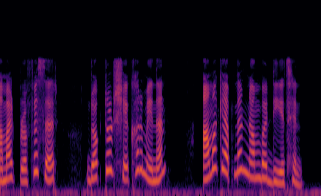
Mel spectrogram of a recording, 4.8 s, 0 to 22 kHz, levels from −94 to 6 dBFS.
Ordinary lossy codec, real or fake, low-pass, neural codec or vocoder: none; real; 7.2 kHz; none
